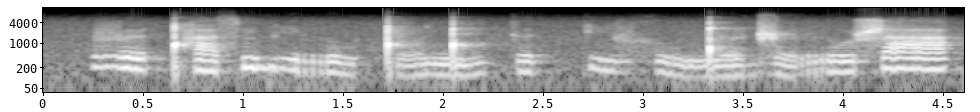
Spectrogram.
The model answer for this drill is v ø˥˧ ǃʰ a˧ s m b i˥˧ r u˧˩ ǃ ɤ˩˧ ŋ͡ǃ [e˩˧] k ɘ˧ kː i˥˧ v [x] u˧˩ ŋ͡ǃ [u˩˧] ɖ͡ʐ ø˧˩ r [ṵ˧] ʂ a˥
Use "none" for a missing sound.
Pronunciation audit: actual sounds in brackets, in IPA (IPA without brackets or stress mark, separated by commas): i˩˧, x, ø˩˧, u˧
